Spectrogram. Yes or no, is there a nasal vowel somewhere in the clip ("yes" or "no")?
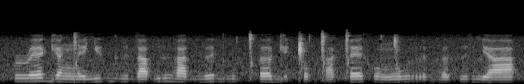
no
